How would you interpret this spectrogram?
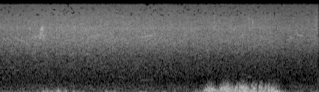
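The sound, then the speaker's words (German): Aspen leaves rustle steadily in the wind with a soft, waterfall-like hiss, swelling into a louder, fuller gust near the end before easing off. “Beenden wir doch diesen kurzen zweiten Teil dieses morgendlichen Podcastes mit dem schönen nach Wasserfall klingenden Blätterrauschen der Espen.”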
